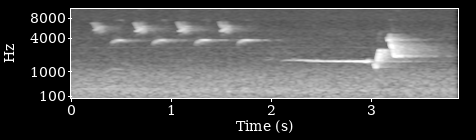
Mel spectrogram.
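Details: Japanese bush warbler (uguisu) singing in a bamboo forest: a long, steady, level whistle that breaks into a quick, rising-and-falling warbled flourish at the end. A run of five short, high double notes comes first.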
